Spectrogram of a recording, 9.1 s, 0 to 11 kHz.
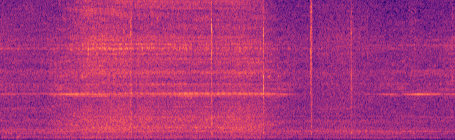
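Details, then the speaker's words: Samsung 5,000 BTU window AC (about 2000, R-22 rotary compressor) after repairing corroded capacitor power wire: on high cool, steady fan whir over low compressor hum with a few faint ticks; very quiet, running normally. "Yeah, the rotary sounds good. The rotary sounds like it's brand new. Very quiet."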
